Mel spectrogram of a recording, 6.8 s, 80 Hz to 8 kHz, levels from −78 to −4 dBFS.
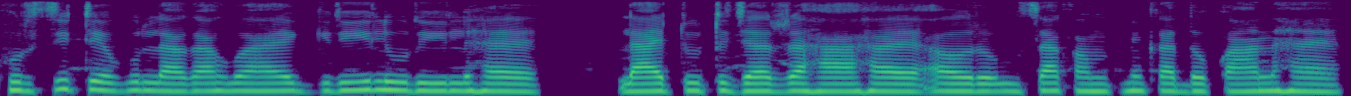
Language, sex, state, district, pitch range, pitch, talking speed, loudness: Hindi, female, Bihar, Sitamarhi, 185-195 Hz, 190 Hz, 170 wpm, -24 LUFS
